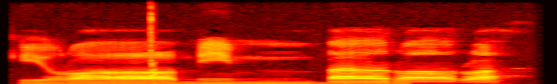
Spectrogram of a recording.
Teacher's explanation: وقف کی صورت میں ہا ساکن ہو جائے گا کرام بررہ. دونوں را موٹے پڑے جائیں گے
